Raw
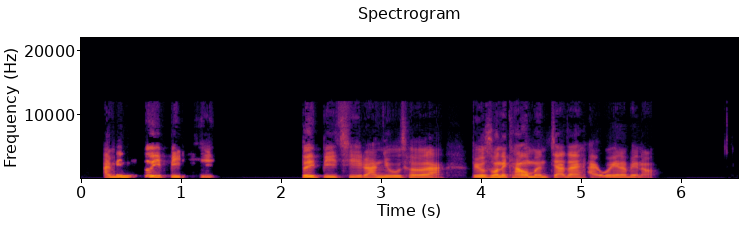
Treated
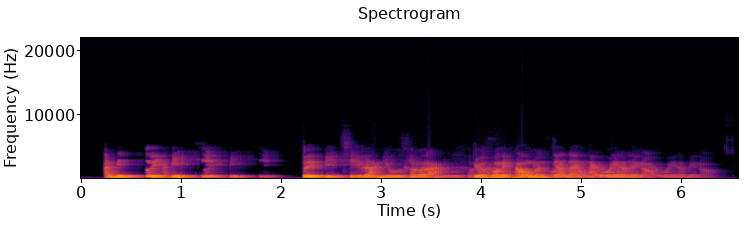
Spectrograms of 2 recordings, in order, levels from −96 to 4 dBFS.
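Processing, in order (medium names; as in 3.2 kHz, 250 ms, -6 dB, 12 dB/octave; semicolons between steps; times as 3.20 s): spectral sustain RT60 0.38 s; low-pass that closes with the level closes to 2.1 kHz, closed at -24 dBFS; tilt EQ -4 dB/octave; small resonant body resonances 350/970/2500 Hz, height 9 dB, ringing for 90 ms; 2.41–4.47 s: phaser 2 Hz, delay 3 ms, feedback 24%; delay 578 ms -11.5 dB; decay stretcher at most 120 dB/s; trim -7 dB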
